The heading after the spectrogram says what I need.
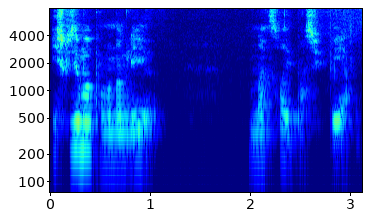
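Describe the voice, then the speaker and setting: With a fairly low, dark voice and a fairly quick pace, a woman enthusiastically talks through her reading pile. She's a chatty book vlogger who tacks "quoi" onto the ends of phrases.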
